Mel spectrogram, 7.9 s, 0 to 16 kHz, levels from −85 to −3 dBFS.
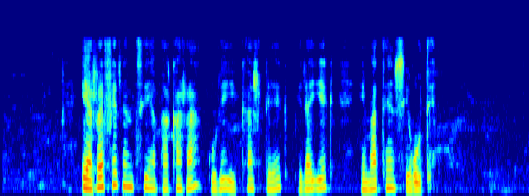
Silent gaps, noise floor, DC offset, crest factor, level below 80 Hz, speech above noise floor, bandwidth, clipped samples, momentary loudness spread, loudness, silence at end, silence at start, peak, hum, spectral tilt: none; -68 dBFS; under 0.1%; 22 dB; -72 dBFS; 37 dB; 7.8 kHz; under 0.1%; 12 LU; -31 LUFS; 1.45 s; 1.25 s; -10 dBFS; none; -6.5 dB/octave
